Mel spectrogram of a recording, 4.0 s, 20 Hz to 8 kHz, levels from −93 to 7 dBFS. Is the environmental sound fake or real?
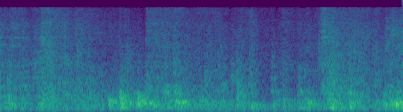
real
